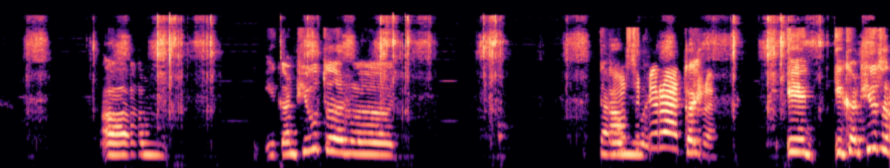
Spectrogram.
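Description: A young child talks with animation over an online call.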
